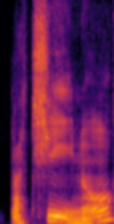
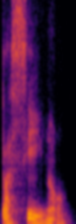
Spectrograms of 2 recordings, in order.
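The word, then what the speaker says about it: Pacino: CI think um about famous names like AL pachino C nobody has ever saw the S the uh this name and wanted to say Al pasino is CH CI CH also Leonardo da Vinci CI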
